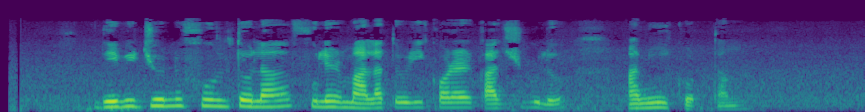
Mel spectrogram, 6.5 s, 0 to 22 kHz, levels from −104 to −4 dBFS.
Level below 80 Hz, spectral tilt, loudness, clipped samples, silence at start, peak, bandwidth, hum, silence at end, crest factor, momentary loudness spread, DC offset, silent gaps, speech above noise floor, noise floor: -70 dBFS; -5.5 dB/octave; -28 LUFS; under 0.1%; 0.65 s; -8 dBFS; 11 kHz; none; 0.95 s; 20 dB; 14 LU; under 0.1%; none; 28 dB; -56 dBFS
